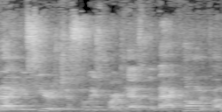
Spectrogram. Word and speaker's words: Luis Cortes: Like everybody has the name Luis Cortes back home. Now, here, that's how I pronounce it. I pronounce it Luis Cortes.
